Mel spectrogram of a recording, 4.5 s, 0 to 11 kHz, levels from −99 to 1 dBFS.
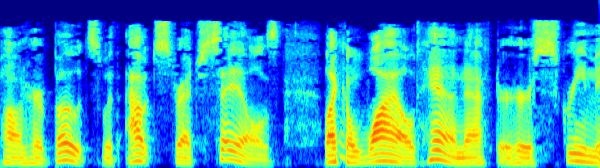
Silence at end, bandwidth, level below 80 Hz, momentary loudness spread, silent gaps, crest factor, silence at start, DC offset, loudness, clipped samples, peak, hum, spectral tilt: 0 s; 7.6 kHz; -68 dBFS; 9 LU; none; 20 dB; 0 s; under 0.1%; -25 LUFS; under 0.1%; -4 dBFS; none; -5 dB/octave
